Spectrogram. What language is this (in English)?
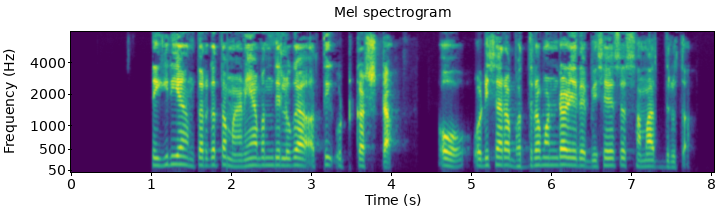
Odia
